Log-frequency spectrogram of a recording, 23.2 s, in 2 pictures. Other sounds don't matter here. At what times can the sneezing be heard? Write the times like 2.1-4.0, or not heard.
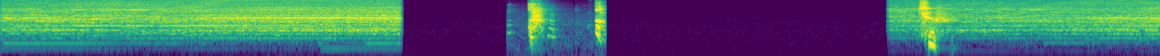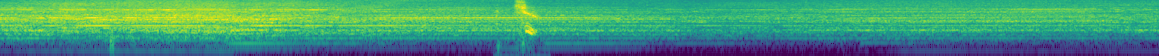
5.2-6.0, 9.2-9.6, 16.6-17.0.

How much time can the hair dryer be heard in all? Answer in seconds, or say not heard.
18 s.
